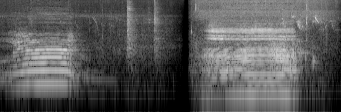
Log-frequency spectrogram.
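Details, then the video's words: Cow lowing twice: a harmonic moo of about one and a half seconds that dips at its end, then after a brief silence a louder, deeper, fuller moo lasting about two and a half seconds. "牛の声 Cow voice"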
